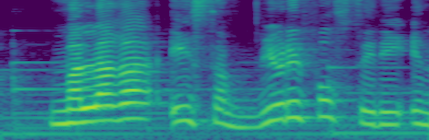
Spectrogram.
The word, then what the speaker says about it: Málaga: Just Malaga. No, Malaga. The L is quick, not Malaga, but Malaga. Quick. The G is soft, not ka or ka, but ga. Repeat. Ga. Malaga. Málaga is a beautiful city in the south of Spain.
